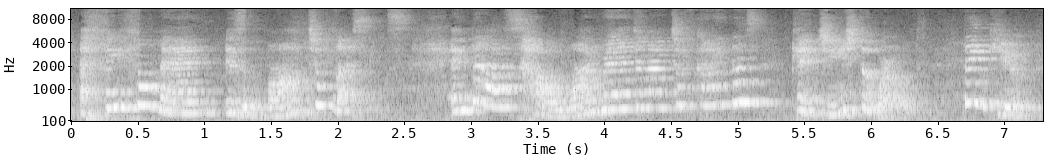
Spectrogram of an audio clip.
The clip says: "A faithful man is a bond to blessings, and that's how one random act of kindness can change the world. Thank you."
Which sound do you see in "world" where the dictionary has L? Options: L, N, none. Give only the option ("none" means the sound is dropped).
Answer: L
